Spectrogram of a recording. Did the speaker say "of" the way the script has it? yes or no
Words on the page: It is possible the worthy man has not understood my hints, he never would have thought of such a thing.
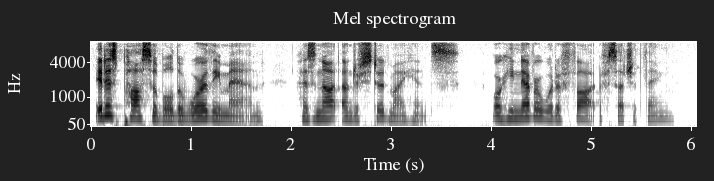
yes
